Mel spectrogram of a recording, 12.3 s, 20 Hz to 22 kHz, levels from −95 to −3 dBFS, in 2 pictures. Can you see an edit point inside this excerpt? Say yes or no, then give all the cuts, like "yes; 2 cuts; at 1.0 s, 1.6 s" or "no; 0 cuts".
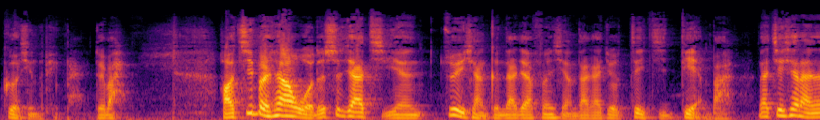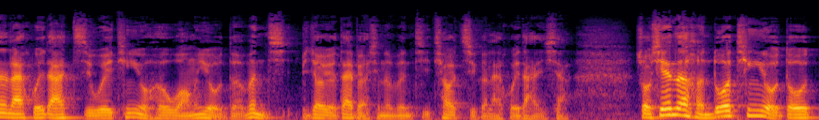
yes; 1 cut; at 5.6 s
